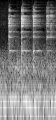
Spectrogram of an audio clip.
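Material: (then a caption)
Metal. A thrifted metal skull-shaped bottle, not ceramic, being painted, is tapped four times. Each tap gives a short, bright metallic clink centered high that fades quickly.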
